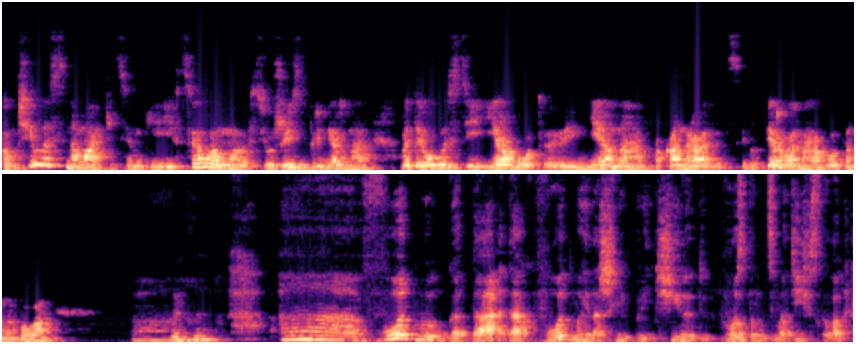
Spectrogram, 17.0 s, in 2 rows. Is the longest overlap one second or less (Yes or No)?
Yes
